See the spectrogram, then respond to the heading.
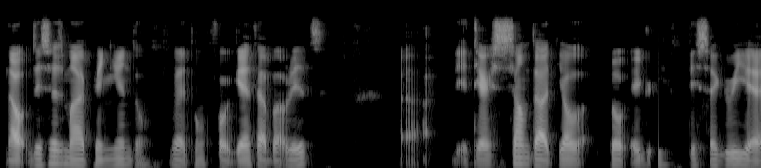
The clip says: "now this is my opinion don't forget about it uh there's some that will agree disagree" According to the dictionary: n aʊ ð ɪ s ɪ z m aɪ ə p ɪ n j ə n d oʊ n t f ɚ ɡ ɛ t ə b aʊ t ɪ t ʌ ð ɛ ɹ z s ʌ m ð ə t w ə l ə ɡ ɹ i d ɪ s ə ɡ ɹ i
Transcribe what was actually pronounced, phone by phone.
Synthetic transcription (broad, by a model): n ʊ ð ɪ s ɪ z m aɪ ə p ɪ n j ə n d oʊ n t f ɚ ɡ ɛ t ə b aʊ t ɪ t ʌ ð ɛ ɹ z s ʌ m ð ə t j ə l ə ɡ ɹ i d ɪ s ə ɡ ɹ i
